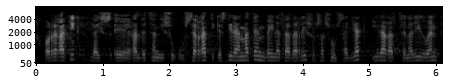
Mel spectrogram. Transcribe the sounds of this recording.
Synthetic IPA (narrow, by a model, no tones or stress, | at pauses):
o̞re̞ɣat̪ikɡajsɣald̪e̞t͡se̞nd̪isuɣuse̞ɾɣat̪ike̞zd̪iɾae̞mat̪e̞mbe̞jne̞t̪aβ̞e̞riso̞sasunsaʎakiɾaɣ̞at͡se̞naɾið̞ue̞n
